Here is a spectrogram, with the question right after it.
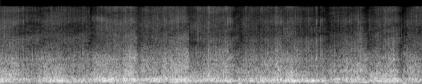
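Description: Long blue-painted nails of both hands scratch the round black foam windscreen covering the head of a Blue Yeti microphone. The result is a steady, dense, rumbling scratch with a strong low hum-like body, continuous with no separate hits and only faint brighter crackle above.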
